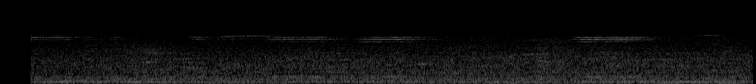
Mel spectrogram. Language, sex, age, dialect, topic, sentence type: Marathi, female, 25-30, Varhadi, banking, statement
